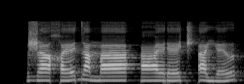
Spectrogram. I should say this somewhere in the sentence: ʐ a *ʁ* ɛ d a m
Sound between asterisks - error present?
yes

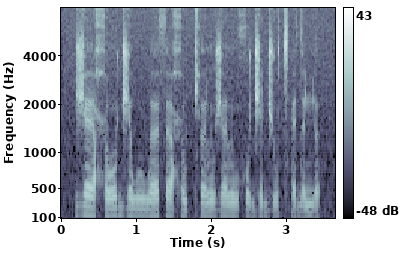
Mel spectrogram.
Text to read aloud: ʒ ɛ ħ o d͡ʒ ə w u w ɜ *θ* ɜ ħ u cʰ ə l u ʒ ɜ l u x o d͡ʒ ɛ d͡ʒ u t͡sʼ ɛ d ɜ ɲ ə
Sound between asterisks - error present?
no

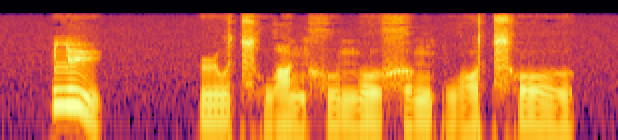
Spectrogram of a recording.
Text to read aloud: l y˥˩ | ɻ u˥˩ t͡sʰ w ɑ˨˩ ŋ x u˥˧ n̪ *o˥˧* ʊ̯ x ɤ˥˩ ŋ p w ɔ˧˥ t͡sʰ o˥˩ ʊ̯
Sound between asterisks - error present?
no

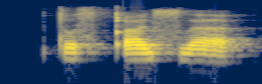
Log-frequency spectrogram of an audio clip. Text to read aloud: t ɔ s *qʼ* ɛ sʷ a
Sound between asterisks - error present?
no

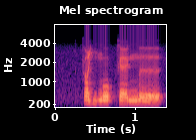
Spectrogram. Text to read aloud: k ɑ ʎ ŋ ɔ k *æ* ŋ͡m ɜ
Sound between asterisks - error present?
no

